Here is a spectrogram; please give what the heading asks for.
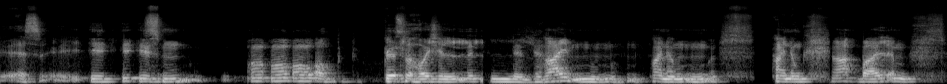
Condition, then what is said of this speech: Stuttering. Wie schwer ist es, mit einem Stotternden zu sprechen, der dich überhaupt nicht immer anschaut?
